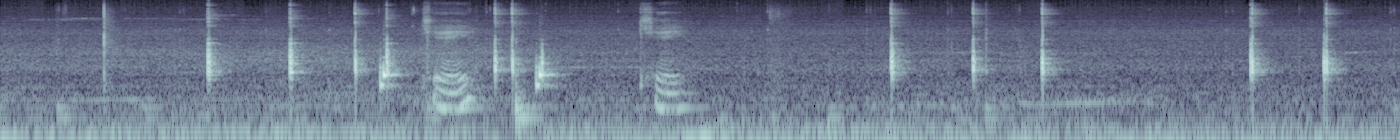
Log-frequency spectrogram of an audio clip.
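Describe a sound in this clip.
Short sharp clicks sound as pieces are moved in a game.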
